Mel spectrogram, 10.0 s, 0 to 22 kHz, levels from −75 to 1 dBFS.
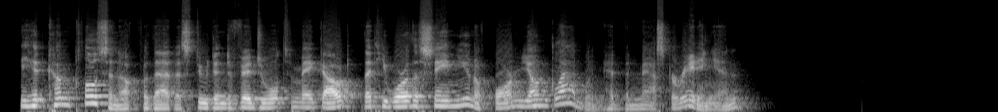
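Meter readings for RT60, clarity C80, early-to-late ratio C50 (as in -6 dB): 0.60 s, 15.5 dB, 12.5 dB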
